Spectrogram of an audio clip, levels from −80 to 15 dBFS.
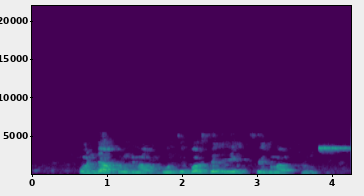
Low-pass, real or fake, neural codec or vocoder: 5.4 kHz; real; none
